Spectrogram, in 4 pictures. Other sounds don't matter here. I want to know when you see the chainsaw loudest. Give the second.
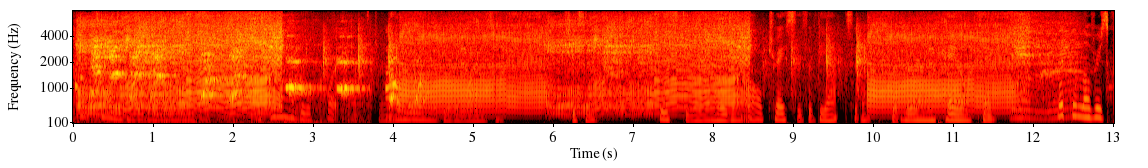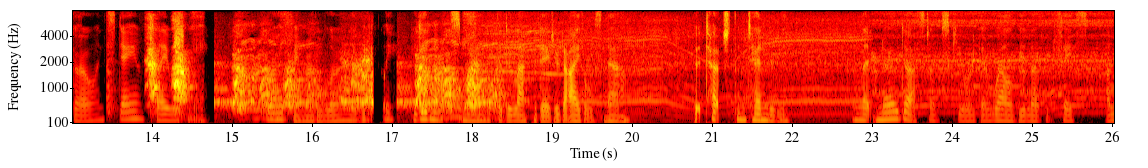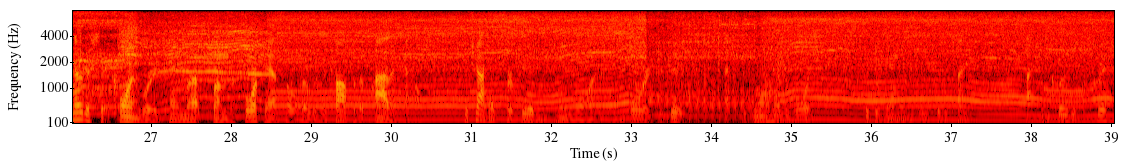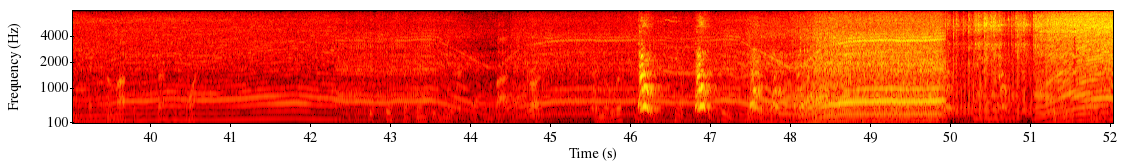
49 s.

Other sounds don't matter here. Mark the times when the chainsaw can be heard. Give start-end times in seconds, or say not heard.
0.0-12.7, 18.0-52.0.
